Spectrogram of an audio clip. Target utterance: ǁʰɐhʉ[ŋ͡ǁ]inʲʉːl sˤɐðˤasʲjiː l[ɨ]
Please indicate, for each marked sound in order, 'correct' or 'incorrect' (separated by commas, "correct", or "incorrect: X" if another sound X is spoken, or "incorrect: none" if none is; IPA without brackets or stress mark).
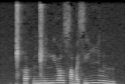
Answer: correct, correct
